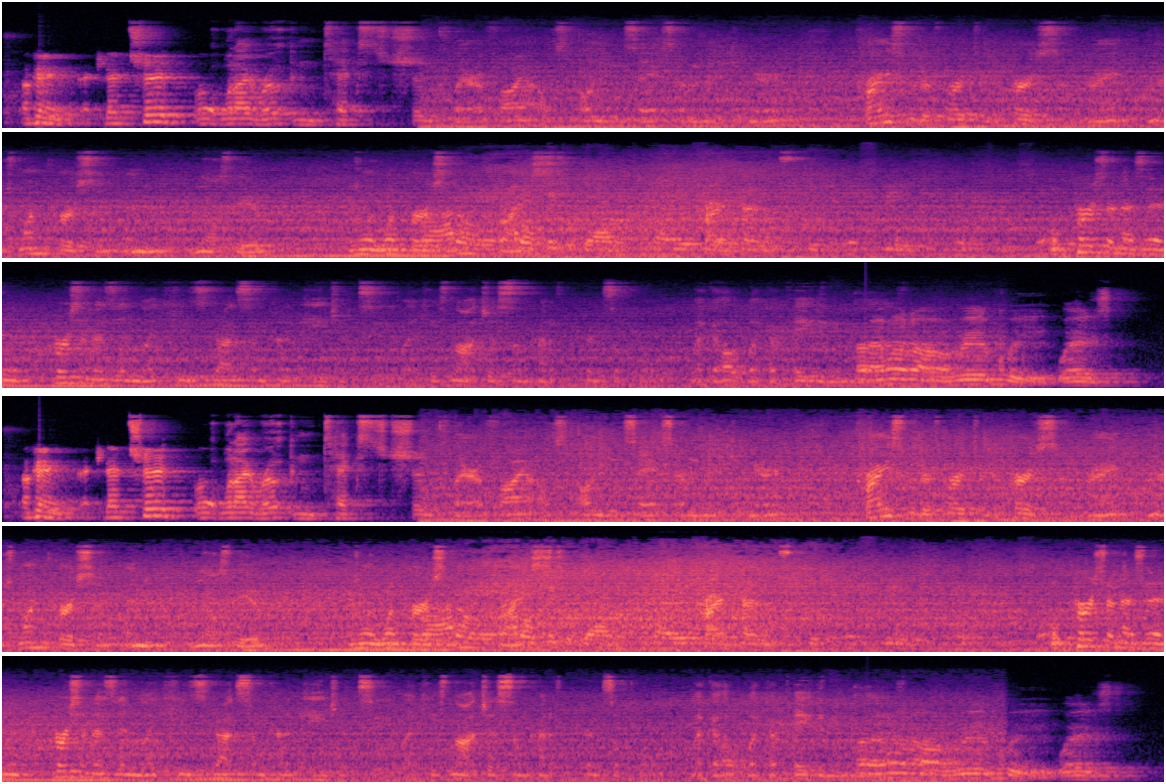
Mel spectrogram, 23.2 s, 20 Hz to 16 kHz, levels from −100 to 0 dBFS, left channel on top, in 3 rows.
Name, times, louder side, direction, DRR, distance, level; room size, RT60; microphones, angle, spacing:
voice 1, 0.1-11.4 12.4-12.9 14.7-21.4, right 3 dB, 50° right, 6 dB, 1.7 m, -31 dB
sound 1, 2.8-22.2, right 4 dB, 80° right, 1.4 m, -33 dB
voice 2, 10.5-14.8, right 1 dB, 15° right, 4 dB, 1.6 m, -33 dB
voice 3, 21.2-22.9, left 2 dB, 50° left, 3 dB, 2.6 m, -29 dB
16.5 x 13.0 x 5.9 m, 0.70 s
head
